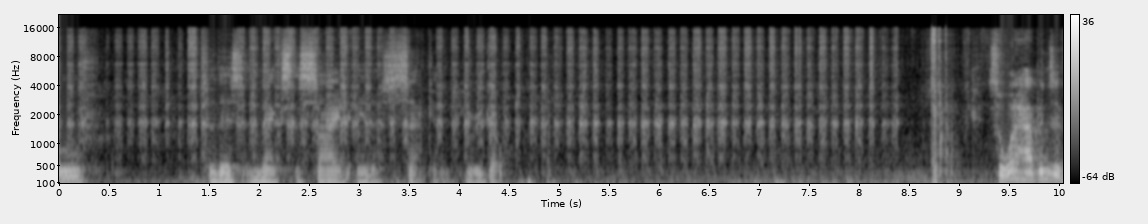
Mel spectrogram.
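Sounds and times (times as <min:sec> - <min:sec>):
file rasping bamboo: 0:00.0 - 0:08.4.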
